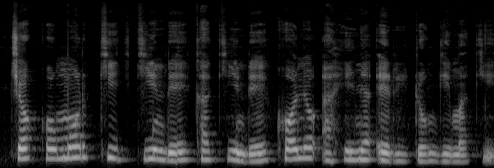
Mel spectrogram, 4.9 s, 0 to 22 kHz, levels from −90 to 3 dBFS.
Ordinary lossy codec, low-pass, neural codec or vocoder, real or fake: none; none; vocoder, 44.1 kHz, 128 mel bands every 256 samples, BigVGAN v2; fake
